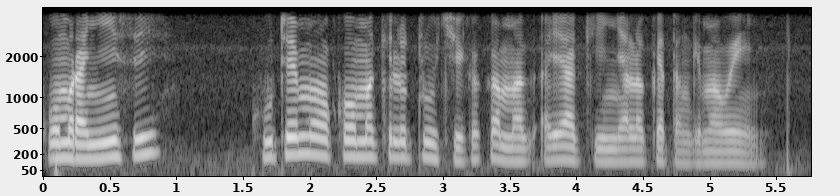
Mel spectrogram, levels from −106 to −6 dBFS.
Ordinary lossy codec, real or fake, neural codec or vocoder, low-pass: none; real; none; 3.6 kHz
